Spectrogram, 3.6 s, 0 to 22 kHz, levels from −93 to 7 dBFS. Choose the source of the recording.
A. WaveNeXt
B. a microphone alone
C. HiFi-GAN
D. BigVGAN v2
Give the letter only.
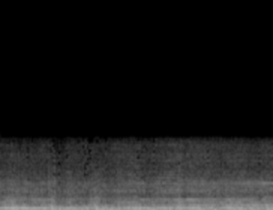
B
